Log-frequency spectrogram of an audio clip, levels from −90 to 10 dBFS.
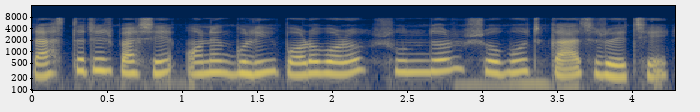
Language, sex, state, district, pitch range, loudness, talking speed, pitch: Bengali, female, West Bengal, Alipurduar, 265-300 Hz, -14 LUFS, 125 wpm, 280 Hz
